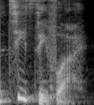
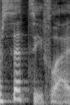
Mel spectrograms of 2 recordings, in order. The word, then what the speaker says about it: tsetse fly: The tsetse fly, or tsetse fly, as some say. I don't think there's actually a right way to pronounce it.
